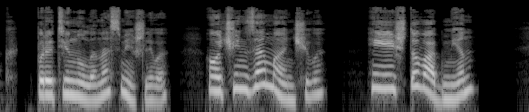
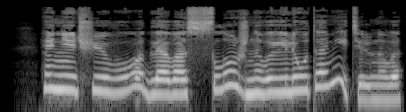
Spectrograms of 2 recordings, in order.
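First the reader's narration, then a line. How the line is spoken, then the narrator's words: Purring. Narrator (Russian): мурлыкнул Бриэм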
